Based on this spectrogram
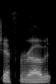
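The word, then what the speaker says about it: chifforobe: And and usually shifer um is of I mean sometimes there's some you know variations that we say but yeah usually it's pronounced shifro.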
